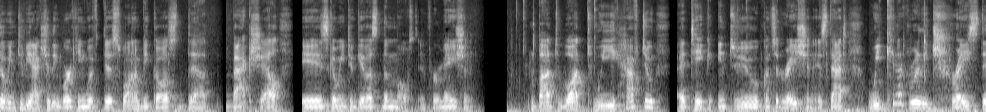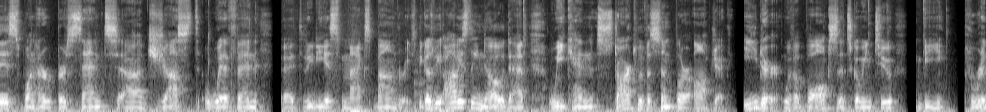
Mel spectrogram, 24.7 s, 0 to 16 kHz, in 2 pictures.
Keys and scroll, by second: 10.4 F3, 11.3 g, 13.3 alt+w.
